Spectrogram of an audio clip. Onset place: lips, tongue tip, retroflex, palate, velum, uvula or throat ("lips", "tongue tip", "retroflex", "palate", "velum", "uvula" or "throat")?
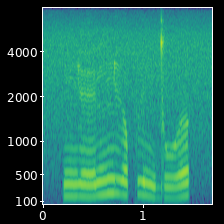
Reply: palate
